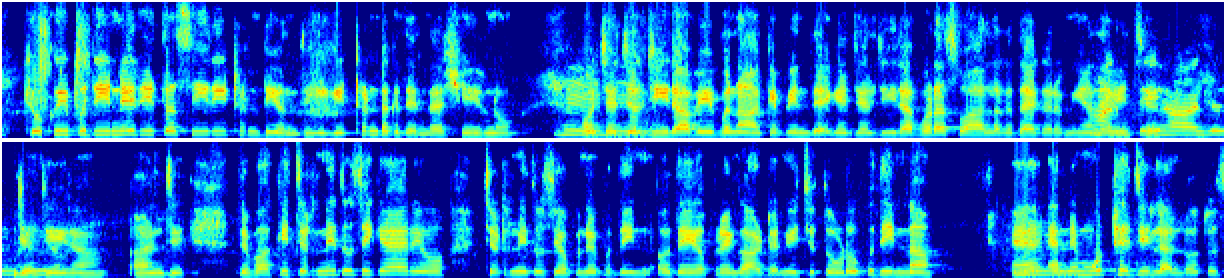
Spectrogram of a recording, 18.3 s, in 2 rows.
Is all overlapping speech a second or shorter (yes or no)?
yes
